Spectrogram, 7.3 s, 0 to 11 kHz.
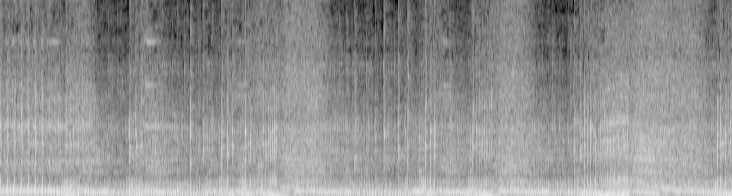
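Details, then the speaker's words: Stihl 200T two-stroke chainsaw after new carb, intake boot, impulse line, fuel line, fuel filter, air filter and spark plug, first start: fires and revs cleanly with crisp throttle and steady idle, sounds much better, though still needs carb tuning. "that's sweet that was a success yeah and it sounds a [ __ ] whole lot better too"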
